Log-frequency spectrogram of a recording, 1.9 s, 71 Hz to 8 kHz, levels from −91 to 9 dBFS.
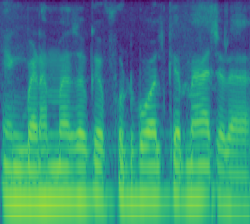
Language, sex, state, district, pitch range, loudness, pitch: Maithili, male, Bihar, Madhepura, 115-120 Hz, -15 LUFS, 120 Hz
